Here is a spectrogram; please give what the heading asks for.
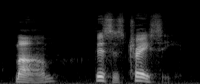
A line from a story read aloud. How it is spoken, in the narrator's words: Pete said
